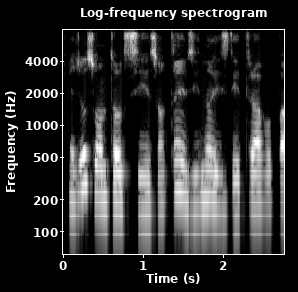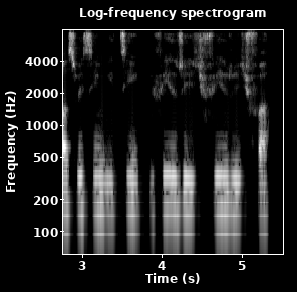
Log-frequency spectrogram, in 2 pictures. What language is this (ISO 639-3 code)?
pcm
